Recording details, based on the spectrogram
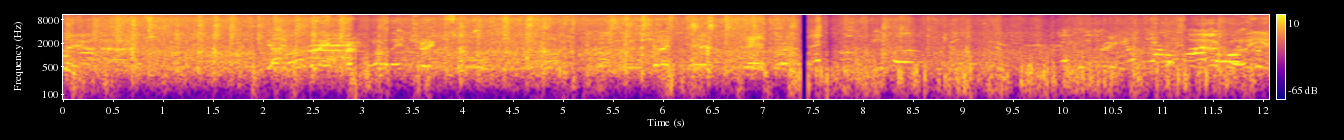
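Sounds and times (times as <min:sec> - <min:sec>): wheels clicking over rail joints: 0:00.0 - 0:09.2
railway carriage rumbling: 0:00.0 - 0:12.0.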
